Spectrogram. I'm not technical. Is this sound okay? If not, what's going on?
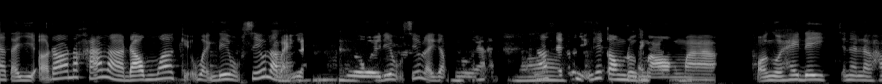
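No, there are three problems, all from the echo control of a speakerphone call.

Background gated by the echo canceller: from 0.56 to 2.37 s, and again from 8.18 to 8.58 s, the room sound behind the speech drops away almost to silence. It happens for about a second in the first stretch. The echo canceller turned the microphone down hard while the loudspeaker played.

Echo leak: a faint, delayed copy of the speech comes back about a third of a second late. It is heard from 1.66 to 2.17 s, from 3.33 to 6.06 s, and briefly at 7.52 to 7.57 s. The likely cause is a speakerphone whose echo canceller did not remove everything its microphone picked up, so some was sent back.

Speech suppressed in double talk: between 2.65 and 7.29 s, the speech sinks sharply, loses its crispness or breaks off in pieces, for about two seconds in total. This is likely because both sides talked at once, and the canceller turned everything down.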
